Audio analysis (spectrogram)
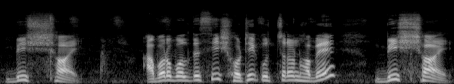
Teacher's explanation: উচ্চারণ দুইবার করতে হবে তো আমাদের রুলস অনুযায়ী এখানে শব্দের মাঝে দন্তস এর সাথে ম ফলা সংযুক্ত হয়েছে এজন্য দন্তস এর উচ্চারণ দুইবার হয়েছে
